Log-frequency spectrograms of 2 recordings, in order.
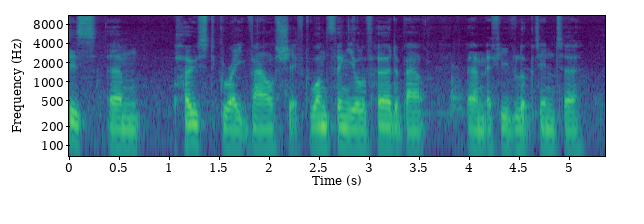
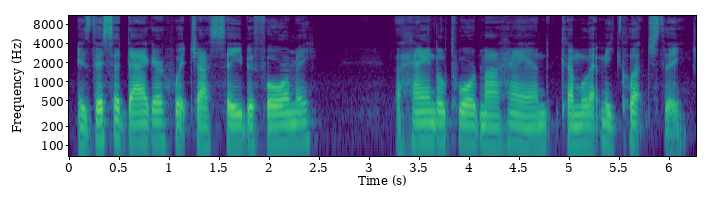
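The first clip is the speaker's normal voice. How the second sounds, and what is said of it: Generic Southern US accent. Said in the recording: “I'm going to read a little passage from Shakespeare in this generic Southern US accent”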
